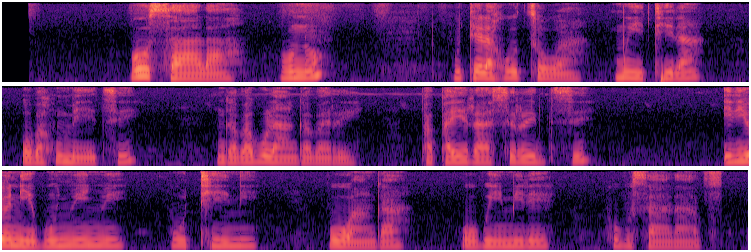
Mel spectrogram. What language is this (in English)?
Masaaba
